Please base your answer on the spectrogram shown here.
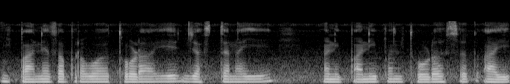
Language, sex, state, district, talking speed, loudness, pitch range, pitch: Marathi, male, Maharashtra, Aurangabad, 130 wpm, -19 LUFS, 120-125 Hz, 125 Hz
